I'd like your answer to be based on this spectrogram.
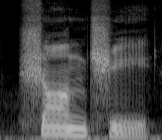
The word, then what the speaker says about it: Shang-Chi: The following is the proper pronunciation. It's Shang-Chi, Simu Liu, Dad.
